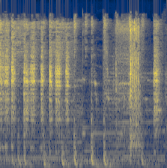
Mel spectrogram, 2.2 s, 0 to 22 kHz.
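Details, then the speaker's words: 2012 Honda CR-V passenger-side door speaker, newly installed Pioneer replacing one that made funny noises, played before screwing in the panel; clean full music, crisp beats, solid bass, no buzz or rattle: normal speaker playback. "While we were playing the rear, we were also playing the front, so we've made sure that both speakers now sound wonderful."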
